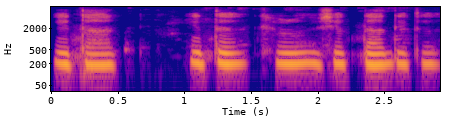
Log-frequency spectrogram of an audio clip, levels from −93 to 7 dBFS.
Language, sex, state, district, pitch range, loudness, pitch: Marathi, female, Karnataka, Belgaum, 195-205 Hz, -24 LUFS, 200 Hz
